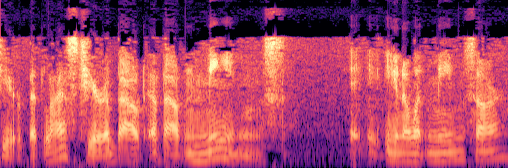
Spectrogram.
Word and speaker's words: meme: but last year, about memes. You know what memes are? Memes are the smallest units of a concept. And they're like genes. The word is deliberately constructed to rhyme with gene.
